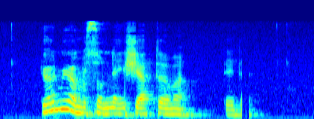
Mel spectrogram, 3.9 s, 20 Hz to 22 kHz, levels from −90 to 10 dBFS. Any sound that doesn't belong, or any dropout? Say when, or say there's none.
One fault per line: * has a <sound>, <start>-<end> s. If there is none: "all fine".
* has a dropout, 3.0-3.1 s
